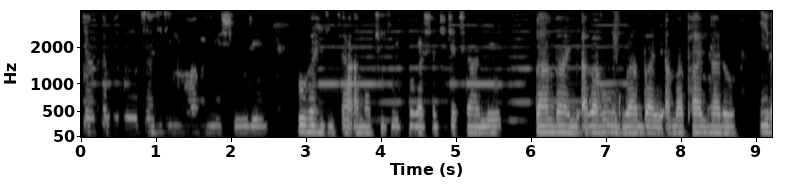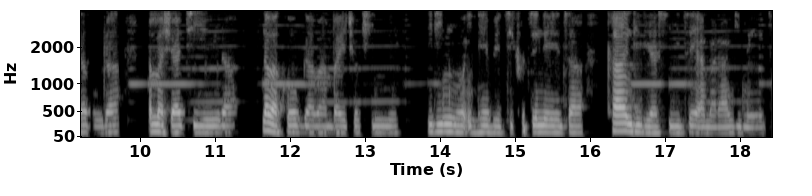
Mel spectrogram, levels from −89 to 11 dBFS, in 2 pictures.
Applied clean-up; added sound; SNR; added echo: neural mask model RNNoise.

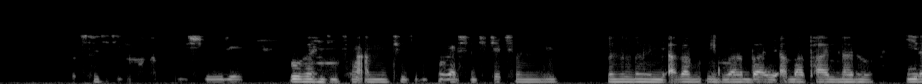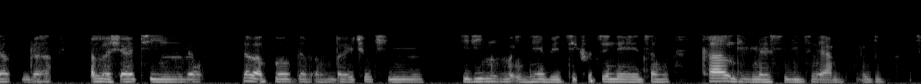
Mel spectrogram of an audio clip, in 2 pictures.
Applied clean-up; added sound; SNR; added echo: neural diffusion model UNIVERSE++.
